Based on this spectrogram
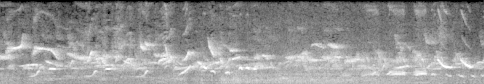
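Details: Competition singing by white-rumped shama, the song long and changeable: rapid, tangled bright whistles and quick upslurs and downslurs crowd together without a break, a steady, loud flow of varied notes.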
